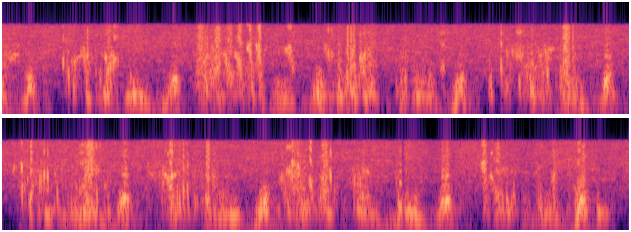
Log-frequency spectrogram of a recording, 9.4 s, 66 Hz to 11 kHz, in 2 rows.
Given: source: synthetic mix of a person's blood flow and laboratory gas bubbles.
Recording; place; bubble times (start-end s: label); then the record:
Doppler ultrasound of blood flow; precordium
0.00-0.16 s: bubbles
0.43-0.90 s: bubbles
0.95-1.05 s: bubbles
1.45-1.99 s: bubbles
2.12-2.21 s: bubbles
2.42-2.84 s: bubbles
2.95-3.34 s: bubbles
3.65-4.36 s: bubbles
4.79-5.57 s: bubbles
5.79-6.42 s: bubbles
6.76-7.24 s: bubbles
7.32-7.50 s: bubbles
7.65-7.75 s: bubbles
8.29-8.59 s: bubbles
8.71-8.89 s: bubbles
8.98-9.09 s: bubbles
9.15-9.31 s: bubbles
From the record:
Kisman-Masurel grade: 342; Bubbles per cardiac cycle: rolling drumbeat, 9 or more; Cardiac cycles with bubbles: 100%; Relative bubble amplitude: moderate (0.250 to 0.450); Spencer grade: 3 (all of the cardiac periods contain showers or single bubble signals, but not dominating or overriding the cardiac motion signals); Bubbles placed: only in the low amplitude regions of the cardiac cycle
